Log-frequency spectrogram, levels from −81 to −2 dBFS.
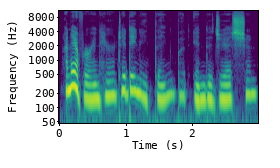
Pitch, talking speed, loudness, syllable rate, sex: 175 Hz, 120 wpm, -18 LUFS, 5.5 syllables/s, female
